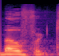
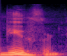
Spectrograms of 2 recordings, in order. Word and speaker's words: Beaufort: That's the first city in the nation that was named after George Washington, in Washington, North Carolina, down in Beaufort County. Now, those of you from South Carolina, you might think that's pronounced Buford, but it's Beaufort, North Carolina.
